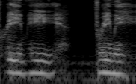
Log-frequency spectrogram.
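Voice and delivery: rasping, harsh, faint, urgent, barely audible half-whisper. A beast man caught in webs begs the rescuers, in a harsh half-whisper. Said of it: "he whispers in a harsh whisper".

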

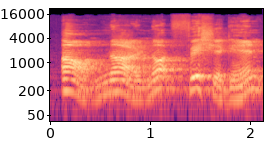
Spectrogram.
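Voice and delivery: very loud, booming, carrying voice. Retelling what a man on a train said on opening his sandwich, retelling a very loud remark. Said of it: "in a very loud voice that the whole train could hear".

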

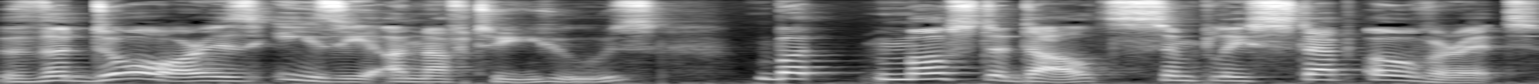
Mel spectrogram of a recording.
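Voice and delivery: plain

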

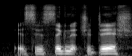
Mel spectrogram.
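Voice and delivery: ordinary delivery

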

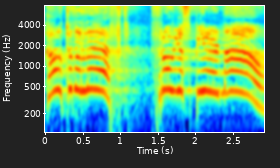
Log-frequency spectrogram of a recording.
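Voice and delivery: irritating, shrill, drawn-out voice, very high and loud. Telling a story about a mammoth hunt, quoting a voice from over there: very annoying voice. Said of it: "very annoying voice over there that goes like".

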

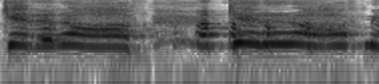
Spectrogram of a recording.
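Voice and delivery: very high, loud, drawn-out, terrified panicked scream. Retelling a frightening moment when it went for their neck, retelling a panicked scream.

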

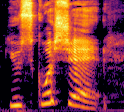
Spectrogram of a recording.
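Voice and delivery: loud, high yell.

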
